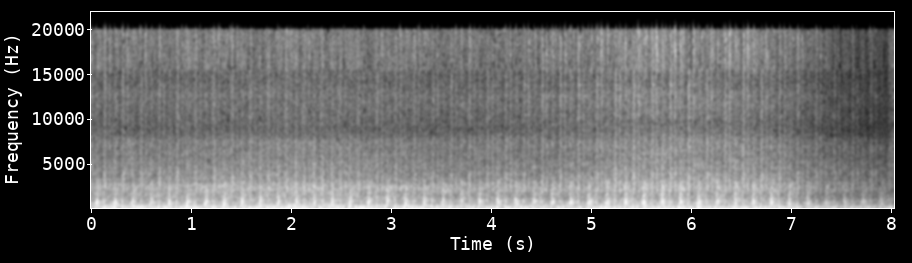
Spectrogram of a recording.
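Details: Small-block petrol V8 idling after cooling down, sharp steady metallic knock like a lifter; rod bearing 1 later found nearly gone and spinning, rod bearing 2 worn out — severe rod knock.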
